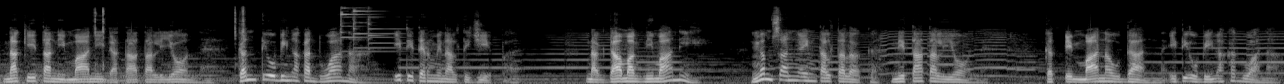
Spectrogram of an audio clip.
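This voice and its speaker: Theatrical male radio announcer over loud music. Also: mid-range voice, lively intonation, moderate pace. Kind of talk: dramatic scripted radio narration. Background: dramatic theme music.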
